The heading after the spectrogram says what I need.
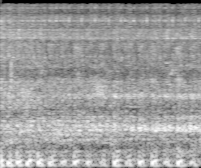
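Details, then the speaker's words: Motorcycle idling after the cam chain tensioner was replaced again with new: steady even low thump, noise fixed. "So ayan pinalitan na ng bago. Start. Okay. Ayan goods na."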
